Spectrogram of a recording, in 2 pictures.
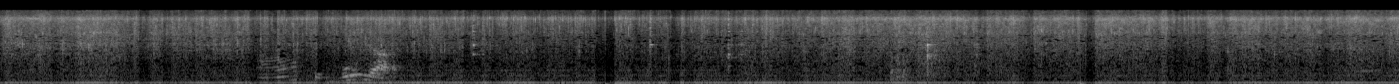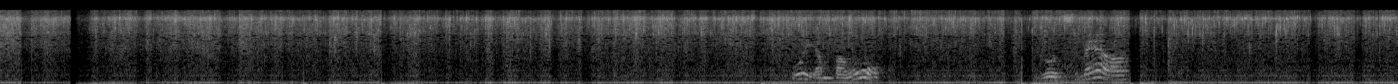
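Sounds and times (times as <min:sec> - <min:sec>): meat sizzling in oil: 0:00.0 - 0:27.9
spatula stirring: 0:06.1 - 0:14.6.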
